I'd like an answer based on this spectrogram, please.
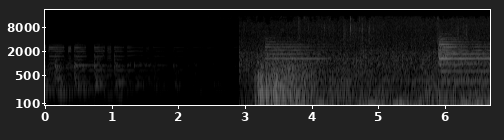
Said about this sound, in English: It's a rainy Saturday afternoon in Jackson Square.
